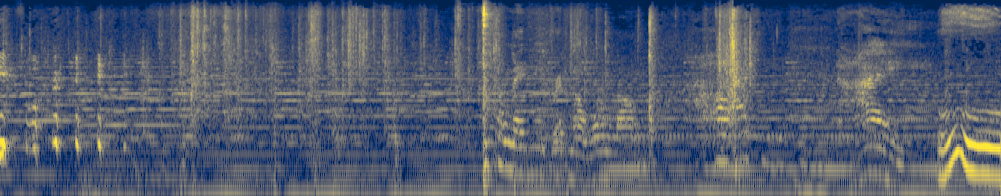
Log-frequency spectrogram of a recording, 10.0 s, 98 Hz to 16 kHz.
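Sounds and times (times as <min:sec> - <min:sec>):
person laughing: 0:00.0 - 0:01.4
background music: 0:00.0 - 0:10.0.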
